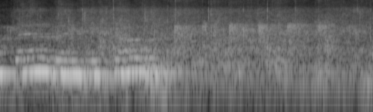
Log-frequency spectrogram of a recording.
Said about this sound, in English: Give a nice big clap there.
